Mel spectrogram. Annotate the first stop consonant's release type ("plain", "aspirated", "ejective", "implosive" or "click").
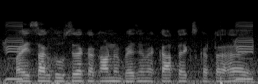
plain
